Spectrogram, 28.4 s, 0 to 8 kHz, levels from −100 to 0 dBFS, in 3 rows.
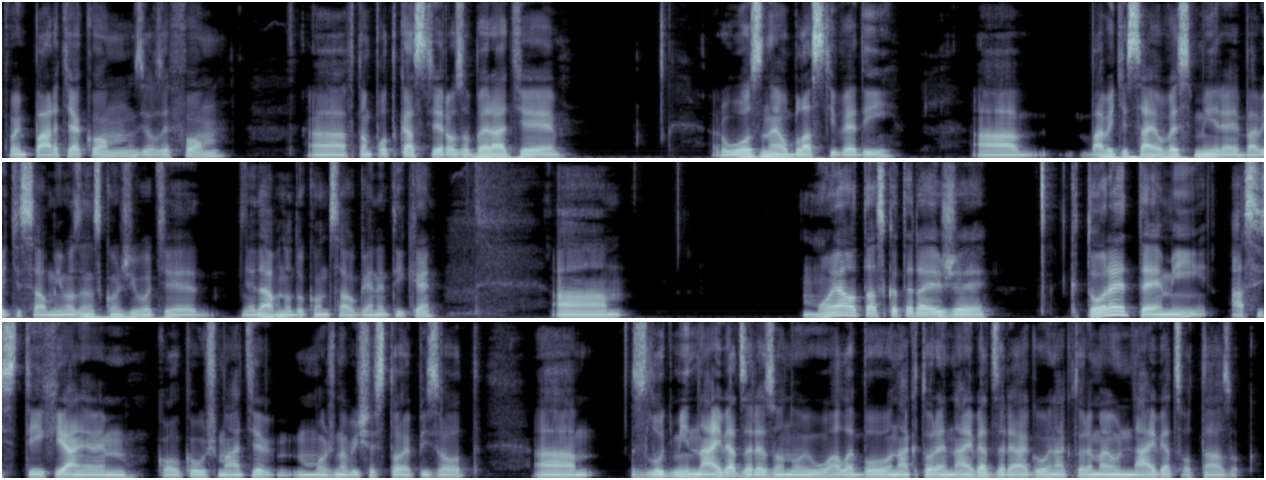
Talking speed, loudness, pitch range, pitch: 130 wpm, -26 LUFS, 95-110 Hz, 100 Hz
